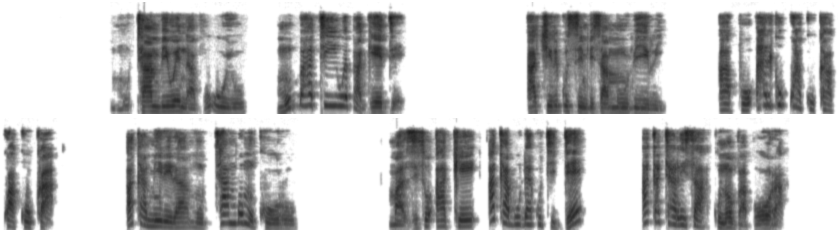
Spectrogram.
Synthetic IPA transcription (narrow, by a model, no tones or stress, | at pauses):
mutʰambiwe̞n̤ab͡vuuju | muɓatiwe̞paɡʱe̞dʱe̞̰ | at͡ʃiɾikusimbisamuʋiri | apʰo̞ʔaɾikukwakukakwakuka̰ | akamiɾiramutʰambo̞mukʰuːru | maziso̞ʔakʰe̞ | akaɓuɗakutidʱe̞ | akatarisakuno̞b͡va̰bʱo̞ːra̰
